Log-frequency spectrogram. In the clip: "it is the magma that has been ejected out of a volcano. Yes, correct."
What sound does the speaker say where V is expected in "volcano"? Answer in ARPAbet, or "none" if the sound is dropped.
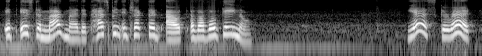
V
